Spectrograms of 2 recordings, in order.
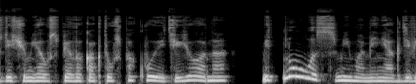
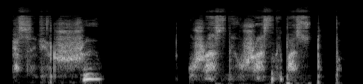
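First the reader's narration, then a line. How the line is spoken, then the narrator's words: Whispered again. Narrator (Russian): Она снова прошептала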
